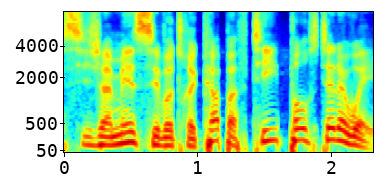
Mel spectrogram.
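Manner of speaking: phrase in an English accent. Speaker talking to listeners in french slips into english words, english accent. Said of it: "Désolé pour l'accent anglais".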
